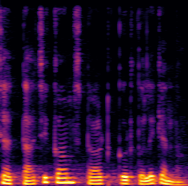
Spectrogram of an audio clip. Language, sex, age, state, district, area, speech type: Goan Konkani, male, 18-30, Goa, Canacona, rural, spontaneous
